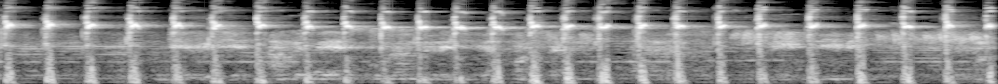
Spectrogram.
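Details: Lovebird calling to prompt other lovebirds to sing: sharp, high clicking notes repeated evenly about four times a second over a faint chattering background.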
